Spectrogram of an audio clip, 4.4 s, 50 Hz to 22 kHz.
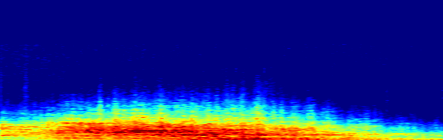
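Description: A loud jet roar swells and fades as an F-18 or similar fighter jet passes overhead at Dübendorf airfield in the canton of Zürich, a broad rumbling noise filling the whole clip with no voices.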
